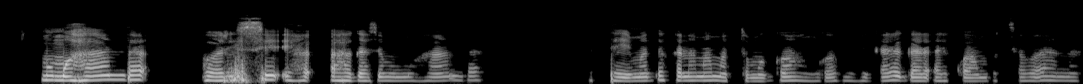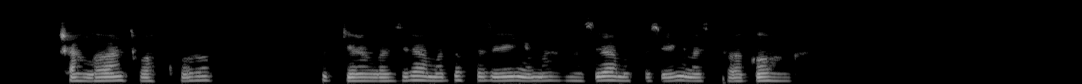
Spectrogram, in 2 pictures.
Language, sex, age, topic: Kinyarwanda, female, 36-49, government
